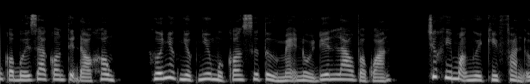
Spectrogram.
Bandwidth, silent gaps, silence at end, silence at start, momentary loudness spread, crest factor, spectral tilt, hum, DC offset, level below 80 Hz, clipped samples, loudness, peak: 11 kHz; 1.25-1.43 s, 4.02-4.20 s; 0 s; 0 s; 5 LU; 14 dB; -6 dB/octave; none; under 0.1%; -74 dBFS; under 0.1%; -27 LUFS; -14 dBFS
